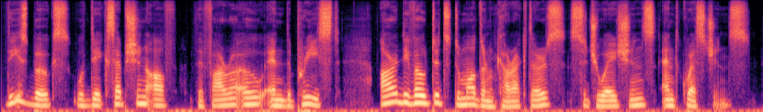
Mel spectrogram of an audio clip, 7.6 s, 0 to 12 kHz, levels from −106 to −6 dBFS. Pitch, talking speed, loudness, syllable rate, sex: 150 Hz, 150 wpm, -19 LUFS, 4.8 syllables/s, male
